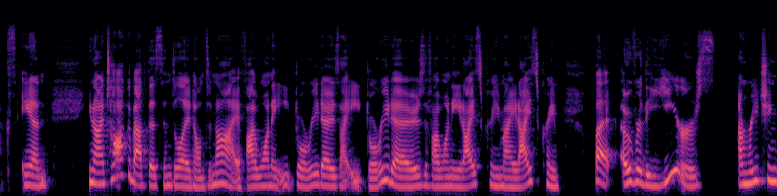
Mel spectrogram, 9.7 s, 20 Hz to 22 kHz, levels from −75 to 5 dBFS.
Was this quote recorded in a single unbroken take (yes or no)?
yes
